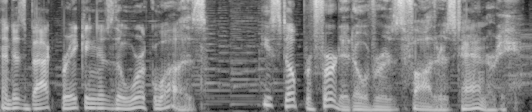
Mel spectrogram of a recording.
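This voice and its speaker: A man narrating a scripted horror tale in a dramatic, measured way with pauses. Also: on the low side, animated. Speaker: storyteller. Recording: music behind the voice. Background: clear background music.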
